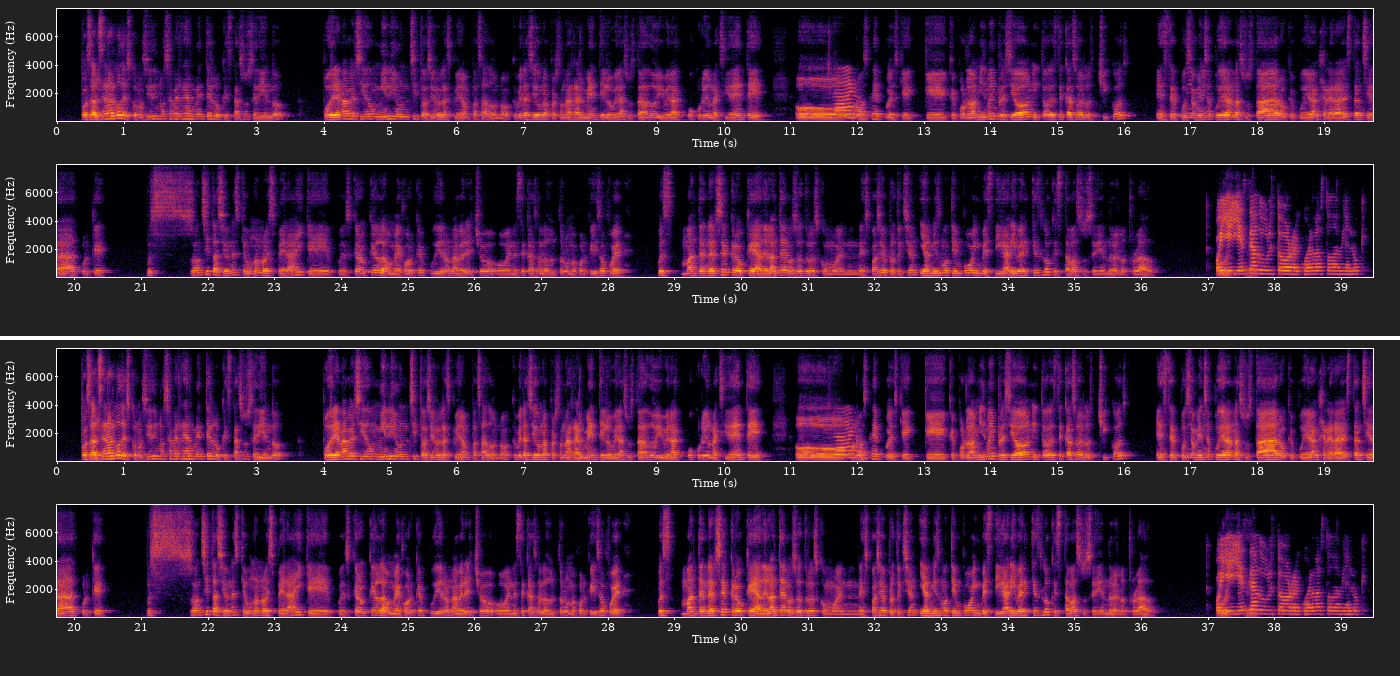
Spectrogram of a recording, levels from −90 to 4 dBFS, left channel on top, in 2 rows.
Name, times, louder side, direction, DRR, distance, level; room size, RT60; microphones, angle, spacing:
voice 1, 0.4-3.4 4.0-10.5 11.1-16.0 16.5-20.4 21.1-28.2 28.7-36.2 37.1-37.3 37.6-37.7, right 1 dB, 40° right, 0.5 m, -24 dB
voice 2, 11.6-12.1 16.9-17.3 37.1-39.3, left 3 dB, 20° left, 0.6 m, -25 dB
2.3 x 2.1 x 2.7 m
head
